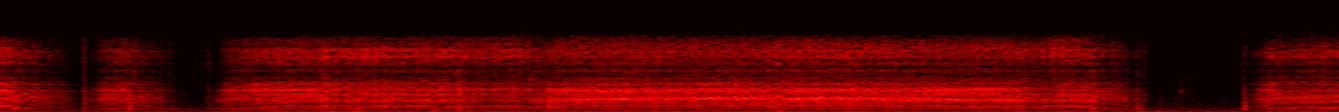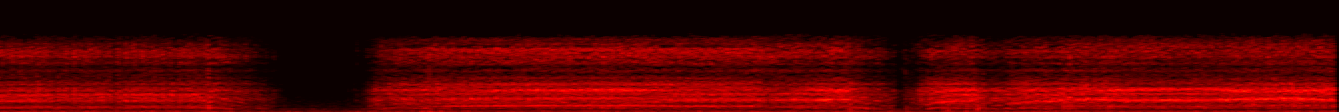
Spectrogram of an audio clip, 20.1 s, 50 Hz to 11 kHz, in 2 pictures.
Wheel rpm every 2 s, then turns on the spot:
50, 150, 160, 160, 70, 140, 80, 160, 120, 160.
none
